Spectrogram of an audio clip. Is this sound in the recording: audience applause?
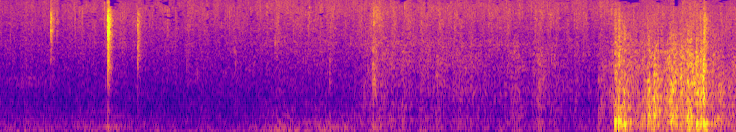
no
